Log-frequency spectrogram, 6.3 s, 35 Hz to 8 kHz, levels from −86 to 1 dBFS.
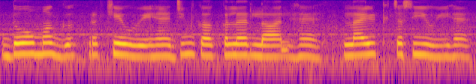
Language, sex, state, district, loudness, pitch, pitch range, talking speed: Hindi, male, Haryana, Rohtak, -15 LUFS, 225 Hz, 215-240 Hz, 125 wpm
